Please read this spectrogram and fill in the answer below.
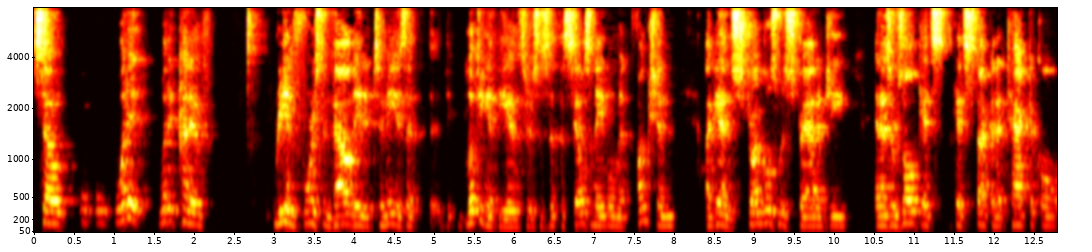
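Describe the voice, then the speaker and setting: A man with an American accent and a normal speaking voice, medium pitch, ordinary pitch variation, and a moderate pace. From Massachusetts. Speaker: sales leader. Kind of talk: panel discussion.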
